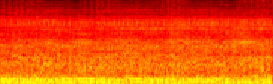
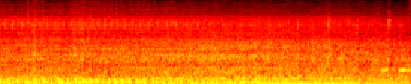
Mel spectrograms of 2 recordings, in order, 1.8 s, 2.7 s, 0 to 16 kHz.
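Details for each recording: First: Kawasaki Barako 175 idling after replacing the carburetor whose piston/slide was rattling: steady even low idle with smooth rhythm, no tapping or rattling; engine now quiet and healthy. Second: Kawasaki Barako 175 at idle, noisy despite new block, idle gear and kick gear: loud busy idle with fast loose clatter over the engine beat from a rattling carburetor piston/slide, later cured by replacing the carburetor.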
